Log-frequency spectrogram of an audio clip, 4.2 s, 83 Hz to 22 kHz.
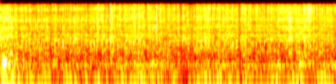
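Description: Two small 300 RPM DC gear motors of a robot car running steadily, a low whir, driven backward on the gesture command.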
